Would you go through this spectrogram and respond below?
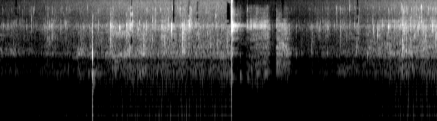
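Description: A spoon scraping and stirring through simmering spaghetti sauce in a pot, with bubbling sizzle, a couple of sharp clinks against the metal and wet slurping, fairly close and free of talk.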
